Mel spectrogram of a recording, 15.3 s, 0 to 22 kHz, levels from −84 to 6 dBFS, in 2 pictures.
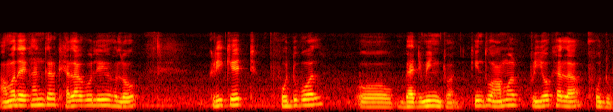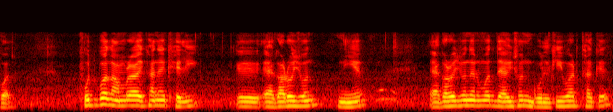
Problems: constant background noise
